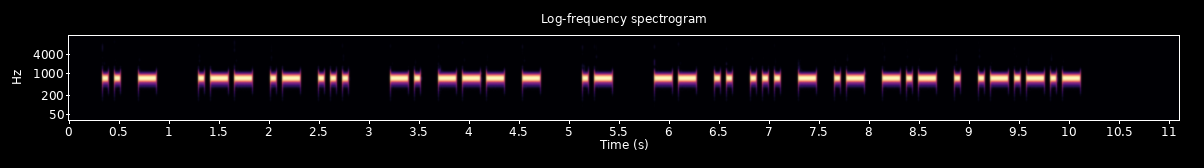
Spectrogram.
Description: Morse code, heard as a keyed tone, about 20 wpm, 700 Hz. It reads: IT WAS NOT A MISTAKE.
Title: Sentences with 4-Word Phrases - 20wpm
